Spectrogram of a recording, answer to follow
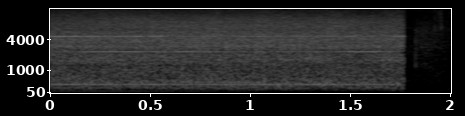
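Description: Steady whirring machine noise with a constant hum from equipment running in a car-detailing bay. It cuts off suddenly near the end.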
